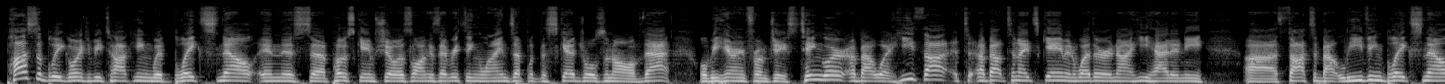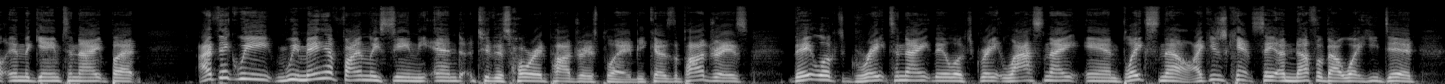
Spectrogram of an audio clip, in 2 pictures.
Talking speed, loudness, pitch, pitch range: 205 wpm, -19 LUFS, 165 Hz, 155-180 Hz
